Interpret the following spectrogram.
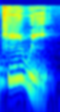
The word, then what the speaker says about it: kiwi: Take the New Zealand kiwi, whose name rhymes with peewee.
